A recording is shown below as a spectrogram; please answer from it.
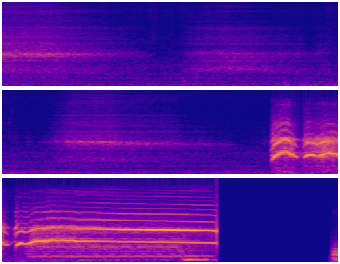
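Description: Snoring: three slow, noisy breaths about two seconds apart. About six seconds in, a loud shouting voice breaks in, wavering at first and then held on one slightly falling note, and cuts off abruptly after about three seconds.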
